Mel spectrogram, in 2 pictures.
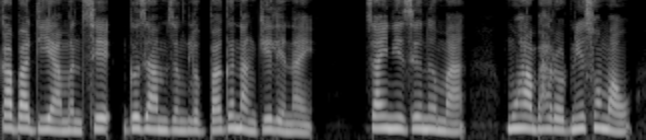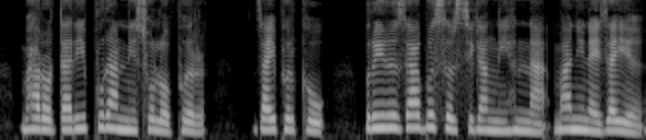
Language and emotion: Bodo, neutral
